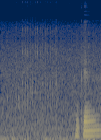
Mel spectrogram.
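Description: Faint, even background with no distinct sound, then a man's voice near the end saying one drawn-out word.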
